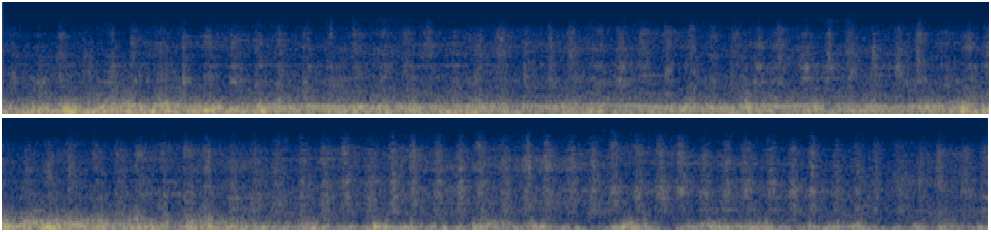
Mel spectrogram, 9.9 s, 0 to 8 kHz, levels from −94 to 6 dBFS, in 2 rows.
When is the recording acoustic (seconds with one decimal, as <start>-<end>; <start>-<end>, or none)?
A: 6.3-9.3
